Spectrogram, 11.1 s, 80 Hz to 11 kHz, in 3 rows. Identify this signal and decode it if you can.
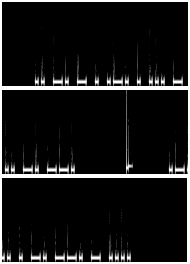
Morse code, heard as a keyed tone, about 20 wpm, 700 Hz. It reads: INTERESTING LENGTH
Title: Sentences from Top 1000 Words - New Word Drill - 20wpm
